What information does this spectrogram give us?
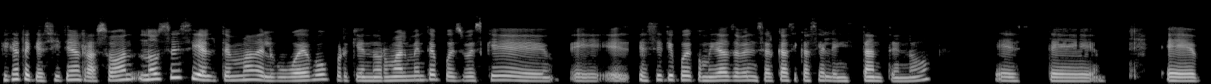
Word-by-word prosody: Fíjate 230 +2 +2
que 175 -3 -1
sí 190 +3 -6
tienen 215 +2 +3
razón. 195 +6 +1
No 235 0 +4
sé 315 +5 +1
si 300 -7 +4
el 195 -4 +4
tema 200 +3 +1
del 185 -4 +2
huevo, 180 +7 +1
porque 180 -2 -3
normalmente, 185 +5 +1
pues 185 -4 -3
ves 180 -1 -2
que, 180 -5 0 0.2
eh, 160 - -4
e - - -22
ese 210 +1 -2
tipo 205 0 +1
de 200 - +2
comidas 185 +1 +1
deben 185 0 -1
ser 175 -1 -3
casi, 185 -1 +1
casi 180 +1 -3
al 180 -2 -1
instante, 160 -1 0
¿no? 175 +10 -4 0.6
Este, 160 -1 -2 0.7
eh, 165 -1 +4
185 Hz, 160 wpm, -22 LUFS, 170-205 Hz, 0.7 s, No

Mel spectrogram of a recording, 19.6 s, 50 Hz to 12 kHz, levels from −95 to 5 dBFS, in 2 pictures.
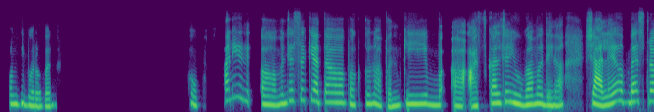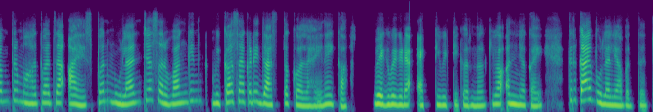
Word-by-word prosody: अगदी 230 +1 0
बरोबर. 175 0 -2 2.1
हो 210 - -2 0.4
आणि 365 +1 -5 0.2
अ, - - +2
म्हणजे 220 +6 0
असं 315 +2 -9
की 315 - -2
आता 270 -1 0 0.3
बघतो 225 +2 -3
ना 235 -2 +1
आपण 185 0 -2
की 230 0 +2
ब 200 -1 0 0.2
आ 185 -1 -1 0.2
आजकालच्या 245 +10 -1
युगामध्ये 220 -3 +3
ना, 195 +1 0 0.4
शालेय 220 +1 +5
अभ्यासक्रम 290 0 -2
तर 310 - -4
महत्त्वाचा 255 +1 0 0.2
आहेच 205 -2 +1
पण 285 +2 -4
मुलांच्या 255 +7 +1
सर्वांगीण 260 +2 0 0.3
विकासाकडे 275 +3 -1
जास्त 215 0 +1
कल 195 -3 +2
आहे 185 +1 0
नाही 225 +2 +3
का? 175 - 0 0.4
वेगवेगळ्या 210 -2 +5 0.2
एक्टिविटी 200 0 -2
करणं 190 -1 0
किंवा 225 -1 +1
अन्य 220 -4 +5
काही 185 0 -1 0.4
तर 320 +1 -7
काय 320 +3 +7
बोलाल 215 -6 +3
याबद्दल? 190 0 -1
230 Hz, 130 wpm, -22 LUFS, 200-265 Hz, 2.1 s, काय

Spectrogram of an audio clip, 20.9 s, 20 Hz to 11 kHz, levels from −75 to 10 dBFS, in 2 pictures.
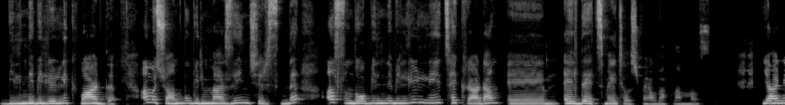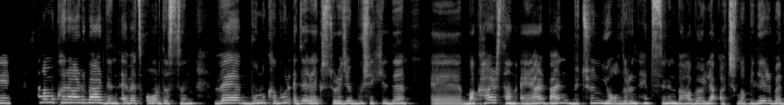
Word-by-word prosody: bilinebilirlik 225 +4 +2
vardı 225 -6 +3 0.5
ama 315 -1 -4
şu 240 -5 +7
an 225 +2 +1
bu 245 -3 -3
bilinmezliğin 225 +3 +1
içerisinde, 210 -4 0 0.4
aslında 265 - +2
o 235 -2 0
bilinebilirliği 250 +5 -3
tekrardan, 265 -2 -1
emm, 190 0 -6 0.2
elde 220 +1 +2
etmeye 200 -2 +2
çalışmaya 175 -2 -8
odaklanmalısın. 165 0 -16 0.6
Yani, 250 +1 +1 0.4
sen 325 0 +1
bu 330 - -7
kararı 310 -2 +1
verdin, 245 -6 +3
evet 245 0 +1
oradasın 230 -2 +2 0.2
ve 270 +5 +1
bunu 240 +5 -2
kabul 270 +2 -4
ederek 235 0 -1
sürece 235 -1 0
bu 225 - -3
şekilde, 230 -1 -2 0.3
eee, 190 -1 -5
bakarsan 235 +4 +1
eğer 220 +3 0
ben 235 -1 0
bütün 245 +5 -2
yolların 220 -1 +1
hepsinin 230 -1 +4
daha 210 0 -2
böyle 210 +1 -1
açılabilir 215 +3 -2
ve 220 -3 -1
230 Hz, 120 wpm, -19 LUFS, 210-250 Hz, 0.6 s, şu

